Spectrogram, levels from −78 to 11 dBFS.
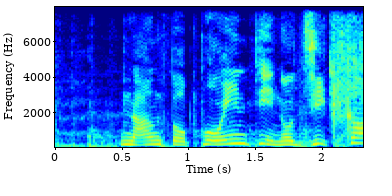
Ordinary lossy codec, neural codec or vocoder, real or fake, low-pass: none; codec, 16 kHz, 4 kbps, X-Codec, WavLM features, trained on Multilingual LibriSpeech; fake; none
